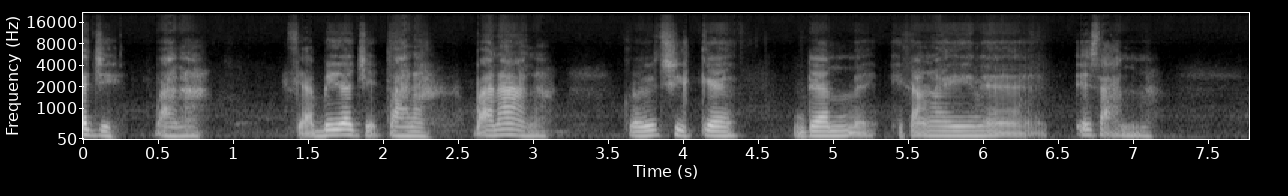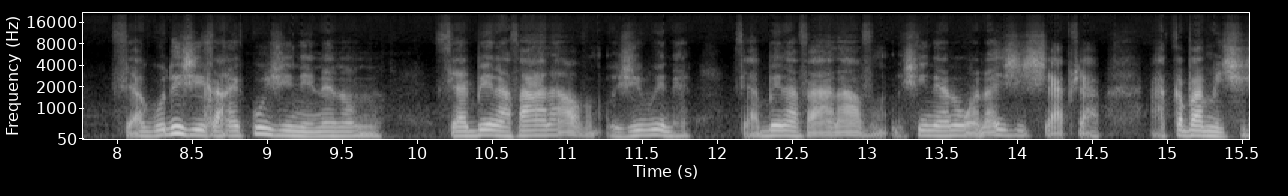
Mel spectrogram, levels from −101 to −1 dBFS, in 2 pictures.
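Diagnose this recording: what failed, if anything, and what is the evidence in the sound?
Nothing has failed: the speech arrives through Opus voice compression at 24 kbps in hybrid mode with the full band kept, content reaching up to 20.2 kHz, and only light coding damage consistent with the codec working as intended.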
